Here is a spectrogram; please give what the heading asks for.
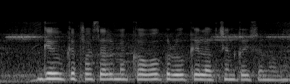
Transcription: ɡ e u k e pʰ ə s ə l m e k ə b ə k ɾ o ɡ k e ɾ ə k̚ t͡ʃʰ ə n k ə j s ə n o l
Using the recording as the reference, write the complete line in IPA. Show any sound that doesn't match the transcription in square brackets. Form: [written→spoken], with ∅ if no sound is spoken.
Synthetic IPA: ɡ e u k e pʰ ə s ə l m e k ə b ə k ɾ o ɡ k e [ɾ→l] ə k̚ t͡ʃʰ ə n k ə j s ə n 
